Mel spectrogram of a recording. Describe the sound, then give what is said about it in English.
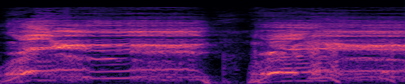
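A person mimics a pig with two loud, nasal squealing oinks, separated by a brief pause, each with a harsh, grunting, vibrating tone. “And then my tribute to my home state of Missouri.”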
